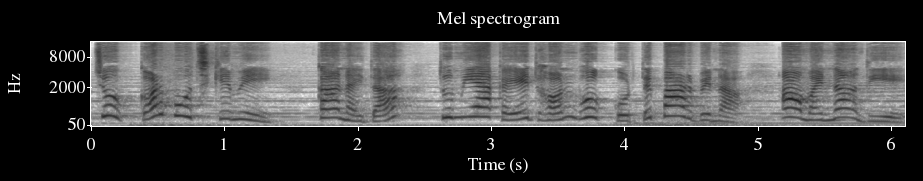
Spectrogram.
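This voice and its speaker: A woman's voice: very high-pitched, sing-song, normal speed, fairly bright tone, soft background music, heavily acted. A woman voicing a greedy, scheming village woman in a cartoon, scornful and exclamatory. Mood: scornful, demanding. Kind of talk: Bengali cartoon voice acting.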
